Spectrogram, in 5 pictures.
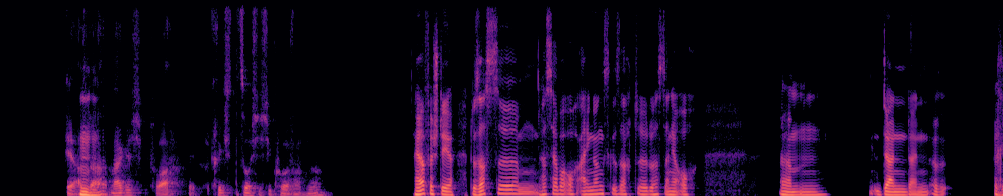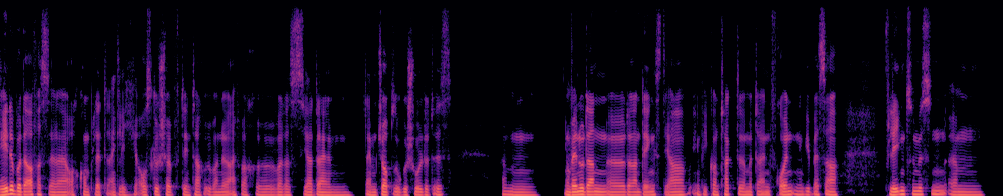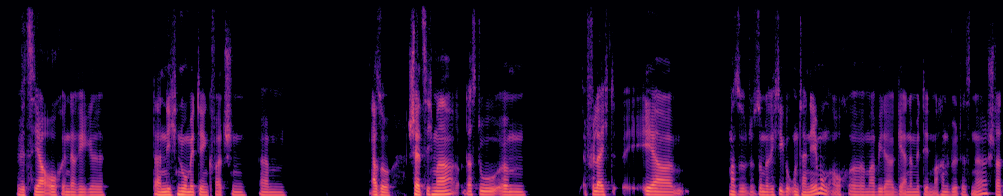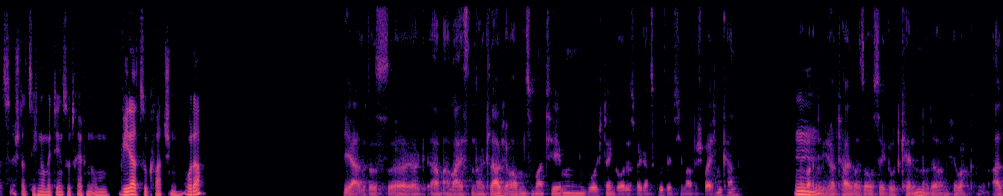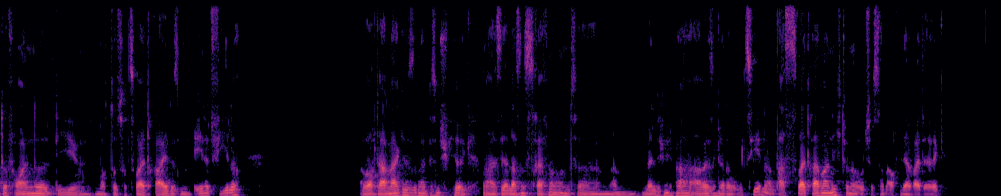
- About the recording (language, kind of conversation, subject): German, advice, Wie kann ich mit Einsamkeit trotz Arbeit und Alltag besser umgehen?
- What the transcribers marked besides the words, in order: stressed: "wieder"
